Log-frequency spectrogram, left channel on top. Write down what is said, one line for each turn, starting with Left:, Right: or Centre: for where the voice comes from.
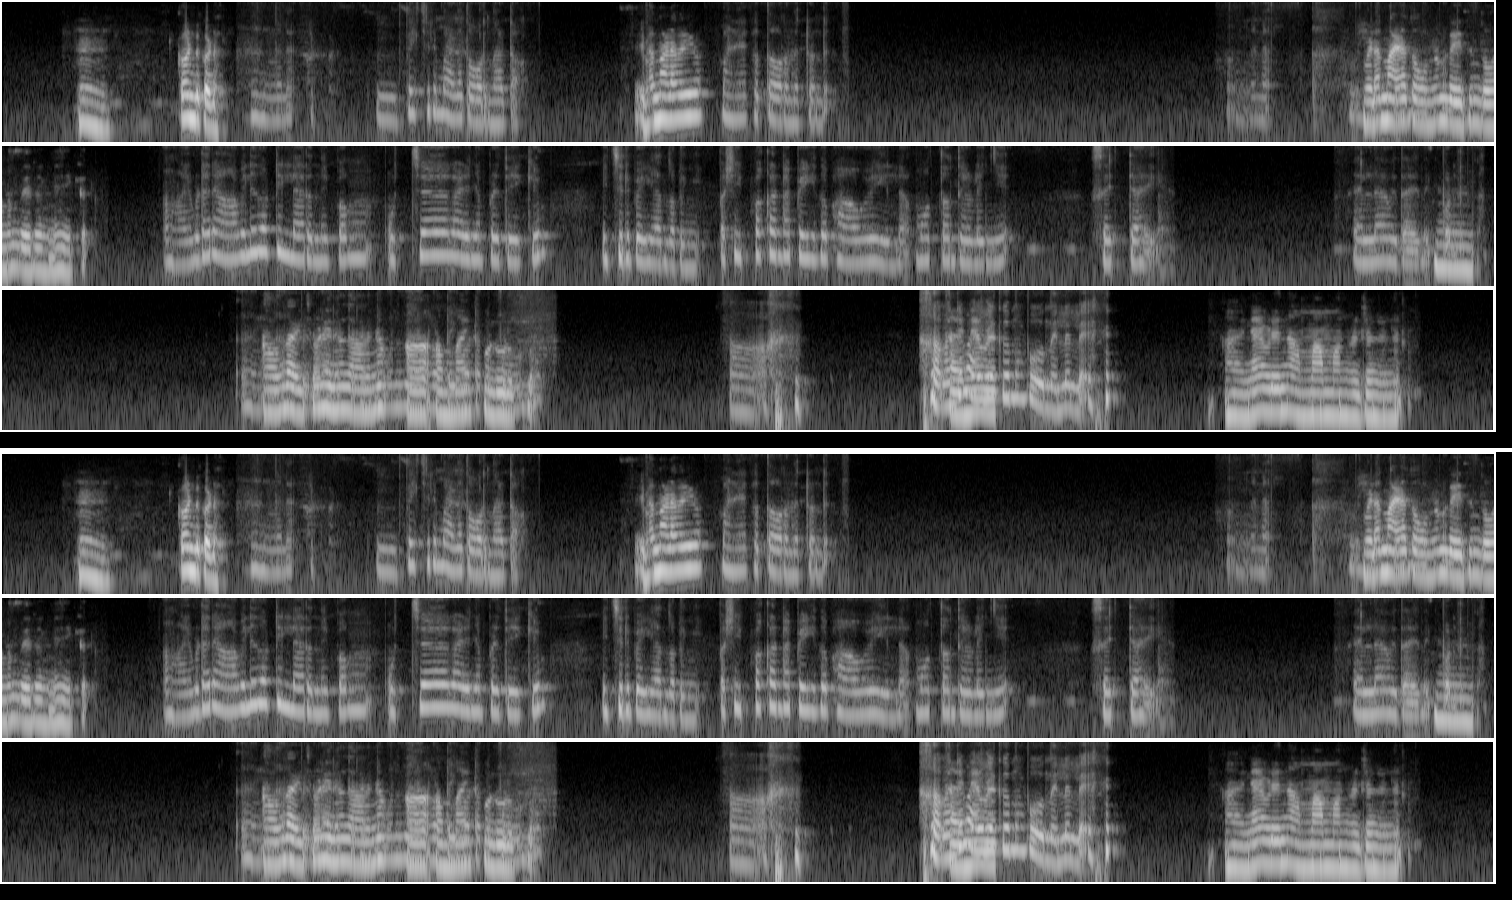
Left: ഉം അത്‌ കൊണ്ട് കൊട
Right: അങ്ങനെ ഉം ഇപ്പൊ ഇച്ചിരി മഴ തോർന്ന് കേട്ടോ
Left: ഇവ്ടെ മഴയാ
Right: മഴയൊക്കെ തോർന്നിട്ടുണ്ട് അങ്ങനെ വെയിലൊക്കെ
Left: ഇവിടെ മഴ
Right: വന്ന്
Left: തോന്നും
Right: നിൽപ്പുണ്ട്
Left: പെയ്തും തോന്നും പെയ്തും ഇങ്ങനെ ഒക്കെ
Right: ആഹ ഇവിടെ രാവിലെ തൊട്ടില്ലായിരുന്നു ഇപ്പം ഉച്ച കഴിഞ്ഞപ്പഴത്തേക്കും ഇച്ചിരി പെയ്യാൻ തുടങ്ങി പക്ഷെ ഇപ്പൊ കണ്ടാ പെയ്ത ഭാവമേ ഇല്ല മൊത്തം തെളിഞ്ഞ് സെറ്റ് ആയി നല്ല ഒരിതായി നിപ്പുണ്ട്
Left: ഉം
Right: ങ്ങനെ
Left: അവൻ
Right: ആ
Left: കഴിച്ചോണ്ടിരുന്ന
Right: പിള്ളോരൊക്കെ
Left: സാധനം
Right: രണ്ട് മൂന്നു പേര്
Left: ആ
Right: അങ്ങോട്ടും
Left: അമ്മായിക്ക്
Right: ഇങ്ങോട്ടൊക്കെ
Left: കൊണ്ട് കൊടുക്കുക
Right: പോവ്ന്നു ആഹ അവന്റെ
Left: അതിനെ
Right: വായിലെക്കൊന്നും പോവ്ന്നില്ലല്ലേ
Left: ആഹ് എന്നെ ഇവിടെന്ന് അമ്മാ അമ്മാന്ന് വിളിച്ചോണ്ട് വന്ന്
